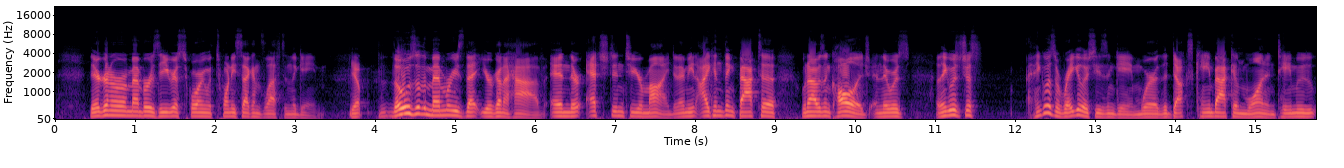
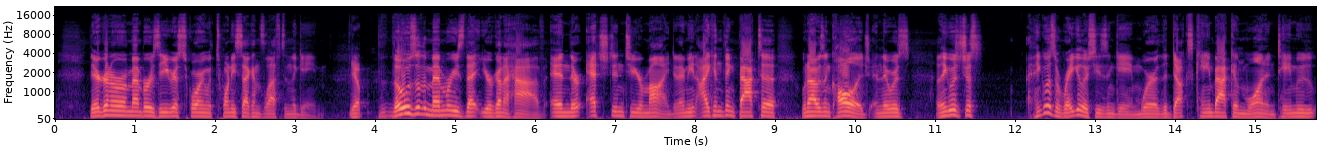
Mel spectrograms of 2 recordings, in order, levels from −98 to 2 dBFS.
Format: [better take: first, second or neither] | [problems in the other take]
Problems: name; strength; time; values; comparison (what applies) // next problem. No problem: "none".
second | muffled; very; fading above 3 kHz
